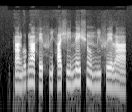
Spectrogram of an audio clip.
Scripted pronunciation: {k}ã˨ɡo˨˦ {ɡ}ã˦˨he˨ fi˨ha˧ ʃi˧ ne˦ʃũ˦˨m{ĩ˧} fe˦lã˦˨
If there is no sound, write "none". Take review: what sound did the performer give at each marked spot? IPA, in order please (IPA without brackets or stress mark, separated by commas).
k, ɡ, i˧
